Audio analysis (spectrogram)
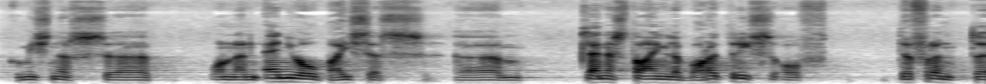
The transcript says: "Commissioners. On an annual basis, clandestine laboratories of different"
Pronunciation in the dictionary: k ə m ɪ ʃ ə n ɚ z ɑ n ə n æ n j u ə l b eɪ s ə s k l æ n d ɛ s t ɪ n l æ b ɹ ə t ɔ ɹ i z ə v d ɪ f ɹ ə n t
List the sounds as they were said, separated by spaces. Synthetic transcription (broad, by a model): k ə m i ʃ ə n ɚ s ɑ n ə n æ n j u ə l b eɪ s ə s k l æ n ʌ s t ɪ n l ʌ b ɹ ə t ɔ ɹ i s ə f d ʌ f ɹ ə n t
